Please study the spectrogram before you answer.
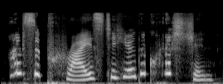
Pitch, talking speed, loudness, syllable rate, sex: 315 Hz, 160 wpm, -18 LUFS, 5.6 syllables/s, female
